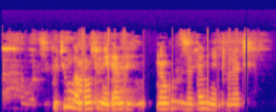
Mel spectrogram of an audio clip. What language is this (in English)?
Swahili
